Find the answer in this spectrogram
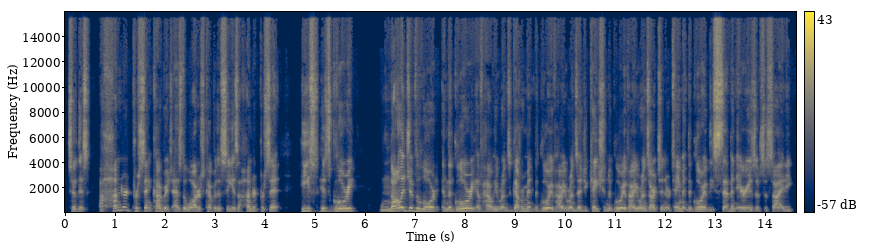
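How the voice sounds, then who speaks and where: A middle-aged man raised in Peru, hosting a show and teaching from the Bible in an emphatic way, stressing his high points. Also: fairly quick. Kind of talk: scripture teaching talk.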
